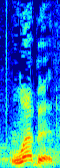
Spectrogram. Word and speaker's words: Lebed: out from all the rest his name Jonathan leved how you doing Jonathan did I say it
